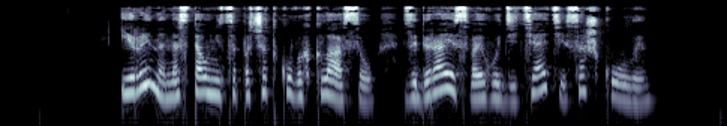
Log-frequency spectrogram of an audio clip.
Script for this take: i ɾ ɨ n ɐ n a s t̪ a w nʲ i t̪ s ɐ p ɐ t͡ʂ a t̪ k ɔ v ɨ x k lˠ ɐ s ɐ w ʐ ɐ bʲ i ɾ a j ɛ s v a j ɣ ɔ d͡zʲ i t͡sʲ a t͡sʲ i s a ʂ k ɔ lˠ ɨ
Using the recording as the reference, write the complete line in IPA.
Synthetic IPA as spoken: i ɾ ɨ n ɐ n a s t̪ a w nʲ i t̪ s ɐ p ɐ t͡ʂ a t̪ k ɔ v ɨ x k lˠ a s ɐ w z ɐ bʲ i ɾ a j ɛ s v a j ɣ ɔ d͡zʲ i t͡sʲ a t͡sʲ i s a ʂ k ɔ lˠ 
